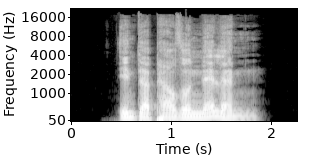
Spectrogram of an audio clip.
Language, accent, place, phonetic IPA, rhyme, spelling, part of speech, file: German, Germany, Berlin, [ɪntɐpɛʁzoˈnɛlən], -ɛlən, interpersonellen, adjective, De-interpersonellen.ogg
- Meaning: inflection of interpersonell: 1. strong genitive masculine/neuter singular 2. weak/mixed genitive/dative all-gender singular 3. strong/weak/mixed accusative masculine singular 4. strong dative plural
